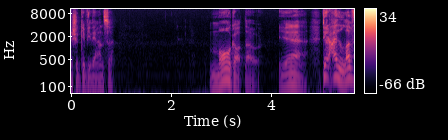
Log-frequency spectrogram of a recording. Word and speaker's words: Morgoth: Is Morgoth pronounced Margot? I think me articulating the question should give you the answer. Morgoth, though.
